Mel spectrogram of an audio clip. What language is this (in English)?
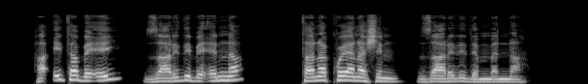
Gofa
